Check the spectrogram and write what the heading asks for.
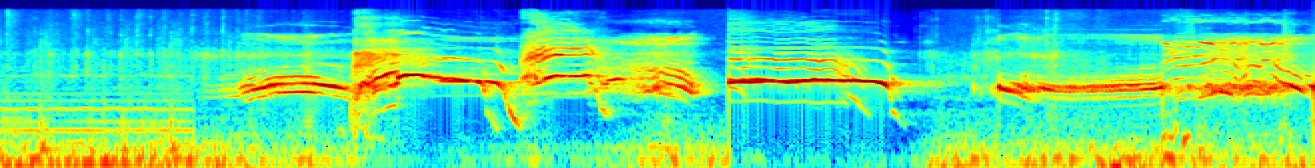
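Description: Grimlings 'Scaredy Cat' interactive toy shaken into its grim mode: from about two seconds in it lets out a series of high-pitched electronic screeches and cries, one held at a steady pitch for about a second, over background music.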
